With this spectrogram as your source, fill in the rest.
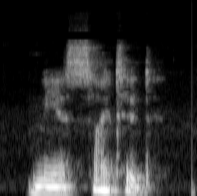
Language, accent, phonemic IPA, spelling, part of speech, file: English, Southern England, /ˌnɪə(ɹ)ˈsaɪtɪd/, near-sighted, adjective, LL-Q1860 (eng)-near-sighted.wav
- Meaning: myopic, suffering from myopia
